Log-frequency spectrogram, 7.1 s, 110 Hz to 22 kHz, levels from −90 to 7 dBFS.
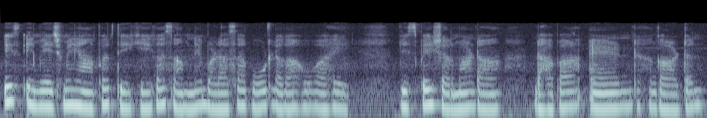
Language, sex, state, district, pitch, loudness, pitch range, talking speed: Hindi, female, Rajasthan, Jaipur, 180 Hz, -17 LUFS, 175-190 Hz, 180 wpm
